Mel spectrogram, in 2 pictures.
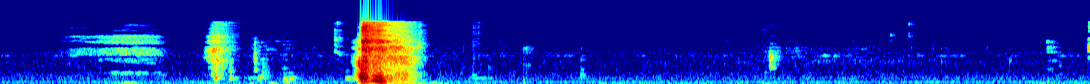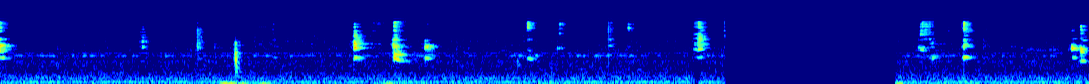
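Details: A single loud, explosive sneeze after a brief intake of breath, then quiet with faint small noises; sneezing.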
